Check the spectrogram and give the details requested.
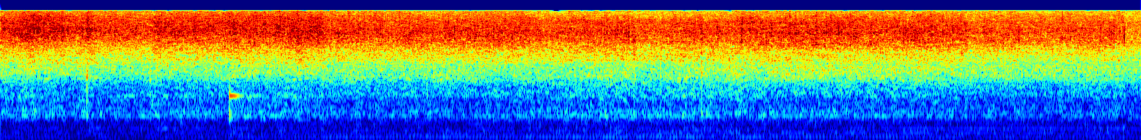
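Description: Saltfish, onions and garlic frying in hot coconut oil in a pot, a steady sizzle, while a wooden spoon stirs them, with a couple of light knocks of the spoon early in the stirring.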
